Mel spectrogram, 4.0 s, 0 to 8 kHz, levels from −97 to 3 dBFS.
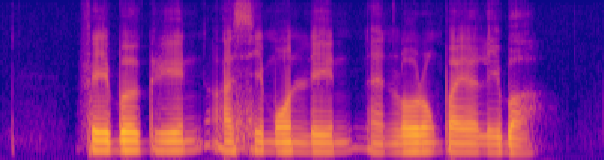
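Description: No technical faults can be heard in this speech, carried over G.722 wideband telephone coding at 64 kbit/s.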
